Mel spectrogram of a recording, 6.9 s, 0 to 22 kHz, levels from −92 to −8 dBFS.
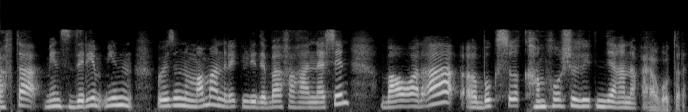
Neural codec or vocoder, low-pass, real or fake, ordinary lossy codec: codec, 16 kHz, 0.5 kbps, X-Codec, WavLM features, trained on Multilingual LibriSpeech; 7.2 kHz; fake; none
